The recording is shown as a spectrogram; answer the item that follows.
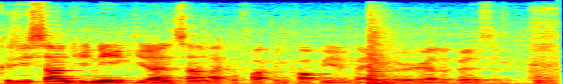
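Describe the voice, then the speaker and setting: A man chatting casually and teasing a friend, his talk loose and salted with swearing. His voice sits at an ordinary pitch. The room is echoey, with music playing clearly behind him. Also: little pitch movement, rapid-fire. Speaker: tattoo apprentice and podcast host. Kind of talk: casual chat.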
